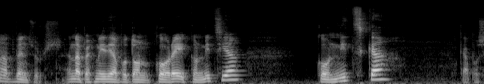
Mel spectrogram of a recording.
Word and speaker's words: Konieczka: wars the mandalorian adventures a game by corey konieczka that's how it's pronounced and josh beppler a game by unexpected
